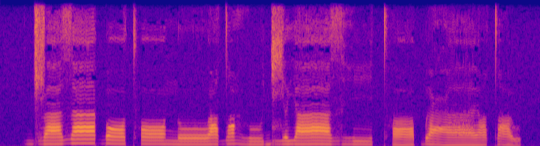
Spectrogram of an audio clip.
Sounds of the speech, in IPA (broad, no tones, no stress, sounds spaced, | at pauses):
ɖ͡ʐ a z aː ɠ ɔ tʰ ɔː n oː dˤ ə ɦ u d͡ʑ ə j aː z ɦ iː tʰ ɒ ɓ ə ʕ aː ɪ̯ tˤ u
